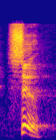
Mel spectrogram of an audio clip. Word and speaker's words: TSU: everyone could be happy Sue TSU it's pronounced Su though that's that's a website.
